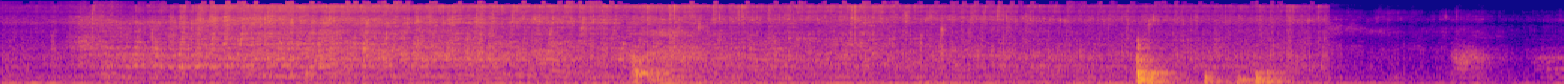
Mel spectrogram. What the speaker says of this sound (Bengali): পেঁয়াজটা ভাজা ভাজা হয়ে গেছে অনেকটাই। এবার দিয়ে দেব পালং শাকের পেস্টটা।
